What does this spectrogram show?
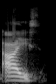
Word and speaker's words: ice: तो देखिए किसी भी वर्ड में सी के बाद अगर ई आई वाई आ जाए तो सी को हम सिंपली स प्रोनाउंस करते हैं। जैसे कि आइस, आइस में देख सकते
